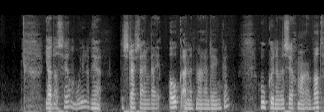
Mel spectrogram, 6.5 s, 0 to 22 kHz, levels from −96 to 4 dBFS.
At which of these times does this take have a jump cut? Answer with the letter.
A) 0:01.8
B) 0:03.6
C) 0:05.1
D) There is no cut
D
